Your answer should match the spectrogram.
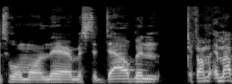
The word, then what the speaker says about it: Dalbin: Dallben if i am i pronouncing your name right row Dallben yeah yeah actually you know what you are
